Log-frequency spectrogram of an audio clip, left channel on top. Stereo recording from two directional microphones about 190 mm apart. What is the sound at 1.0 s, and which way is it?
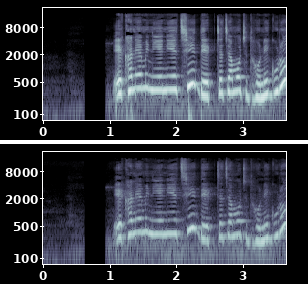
A woman's voice, 45° left (ahead or behind).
